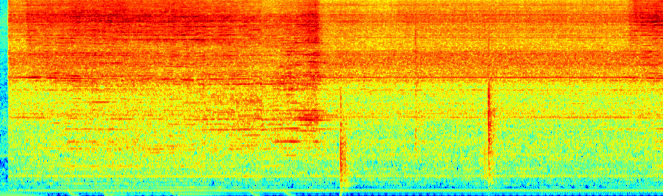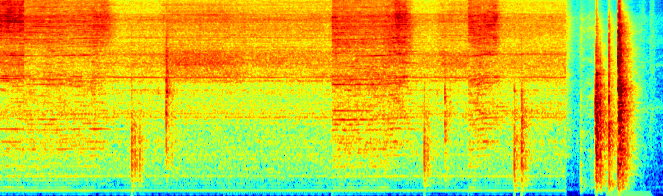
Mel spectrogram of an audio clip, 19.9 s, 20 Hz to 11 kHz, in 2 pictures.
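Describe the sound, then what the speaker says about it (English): A saw resawing 2x4 boards down the middle, a continuous close rasping cut with brief knocks and bumps as the wood is handled, ending in a louder clatter. "resaw all these pieces right down the middle into 2 pieces that we can glue up for the aprons"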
